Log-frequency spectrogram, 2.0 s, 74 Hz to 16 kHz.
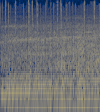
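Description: A 2020 Ducati Streetfighter V4S motorcycle pulling hard in top gear from about 4,000 rpm with the throttle opened, a steady loud engine drone with wind rush, close and continuous.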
